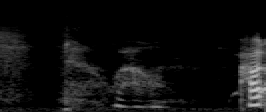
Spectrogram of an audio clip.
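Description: A woman's audible breath, then a faint whispered murmur, then a woman begins speaking near the end.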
